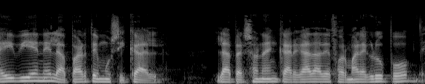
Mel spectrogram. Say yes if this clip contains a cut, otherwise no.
yes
